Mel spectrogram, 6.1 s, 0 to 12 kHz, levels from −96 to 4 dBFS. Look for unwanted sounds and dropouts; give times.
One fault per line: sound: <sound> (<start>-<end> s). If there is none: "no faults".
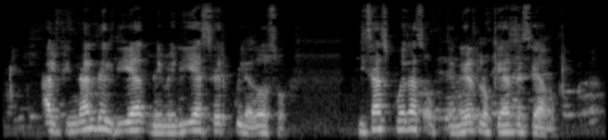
no faults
